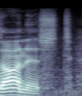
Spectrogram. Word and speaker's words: honest: É, esse H aí, atípico no inglês, né? Ele não é pronunciado. Sim. Né? Ele é verdade. No esquema do português aí do honest. Uh-huh. Enquanto logo abaixo você já vê um H pronunciado em human. Sim. Né? Então você já vê aí o contraste. Em honest você não pronuncia o H.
